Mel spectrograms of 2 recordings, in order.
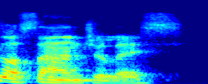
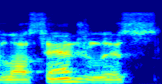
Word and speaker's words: Los Angeles: A lot of English people pronounce it Los Angeles, weirdly. – Yeah. – Los Angeles. – I would go with Los Angeles. – Yeah. Okay. – Which is correct? – Well, the American pronunciation would be Los Angeles. Did you catch the difference there? But the actual pronunciation really, I guess, would be like Los Angeles.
